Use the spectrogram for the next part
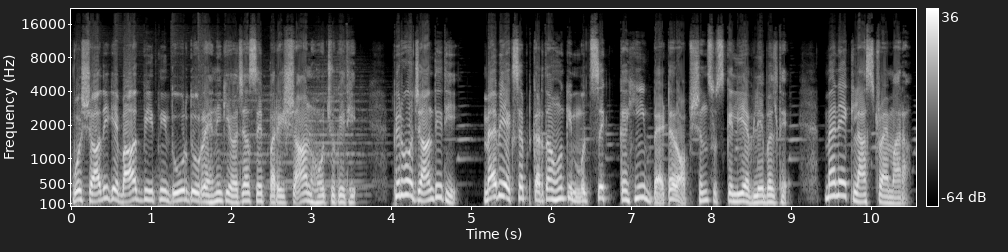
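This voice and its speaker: Higher-pitched man narrating an audio story. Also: animated, normal speed, gravelly, darkish tone, faint music behind. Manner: colloquial Hindi mixed with English. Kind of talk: scripted first-person story narration with acted dialogue.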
